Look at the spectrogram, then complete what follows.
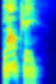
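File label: "loudly", British English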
